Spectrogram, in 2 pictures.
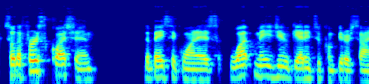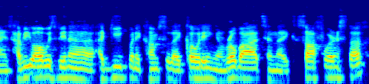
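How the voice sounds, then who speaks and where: Chatty man host, dull recording. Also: medium pitch. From Peru. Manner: chatty, rambling, quick asides. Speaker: podcast host. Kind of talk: casual interview talk.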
